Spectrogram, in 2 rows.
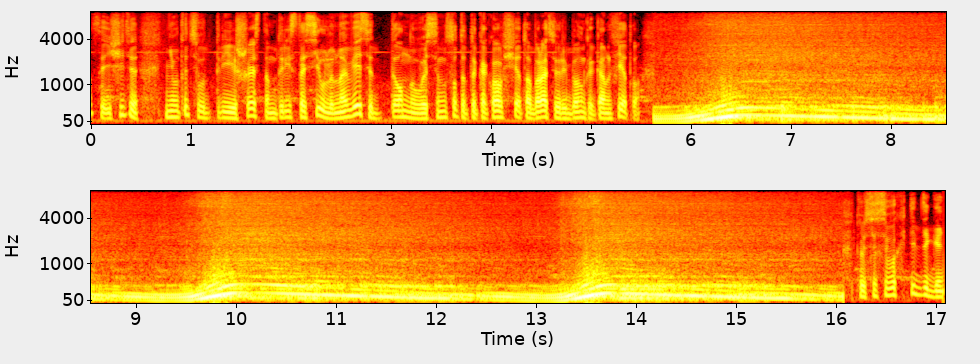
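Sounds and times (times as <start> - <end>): car engine idling: 5.7 - 16.1
engine revving: 5.7 - 16.1.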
